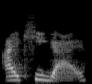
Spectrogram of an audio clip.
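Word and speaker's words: ikigai: I've almost become obsessed with and it's called I key guy and it's this concept of finding this balance and just in case people aren't sure it's spelled i k i g Ai and it's pronounced I Kei and essentially what it stands for is life's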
